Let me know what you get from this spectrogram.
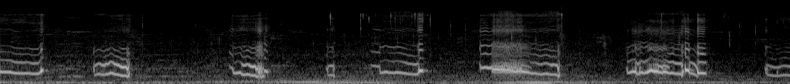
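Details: Pug puppy eating and crying: high, nasal whimpering whines in short bursts about every second, around nine in all, each bending up then sliding down, over soft low chewing and mouth noises.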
